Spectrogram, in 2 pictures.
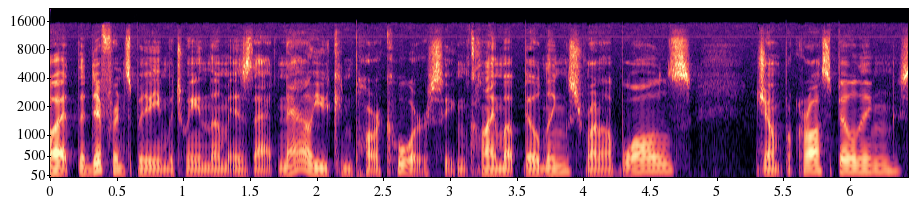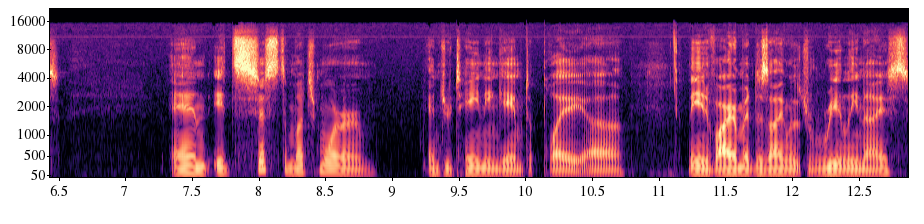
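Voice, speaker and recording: On a very clean recording with a silent background and a dry, close sound with no echo, a man with a plain, everyday voice and fairly low pitch talks at a moderate pace with ordinary pitch variation. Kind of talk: casual talk to camera. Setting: in bed, casual talk.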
